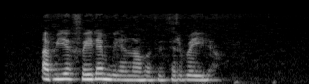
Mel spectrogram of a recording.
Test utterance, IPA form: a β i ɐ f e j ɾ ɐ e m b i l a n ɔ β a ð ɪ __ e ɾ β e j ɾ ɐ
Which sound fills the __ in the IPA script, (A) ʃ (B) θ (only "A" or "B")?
B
